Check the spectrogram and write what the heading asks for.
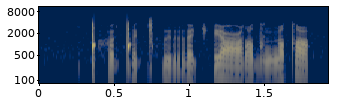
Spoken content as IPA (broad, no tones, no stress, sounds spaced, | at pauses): ǃʰ ʌ ǃ ɛ ǀʰ ɯ r a t͡ʃʼ e ʕ ʌ ɾ ʌ dˤ e ŋ ɯ tˤ i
